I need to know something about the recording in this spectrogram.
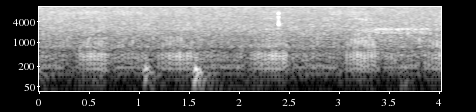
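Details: Domestic cat purring, a low steady rumble that swells in soft pulses about every second, alternating with quieter stretches, with a faint brief click partway through.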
